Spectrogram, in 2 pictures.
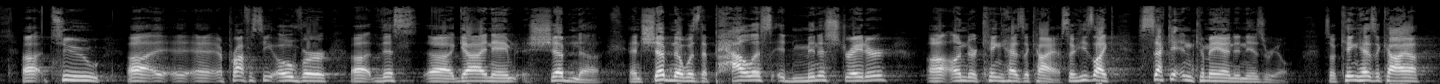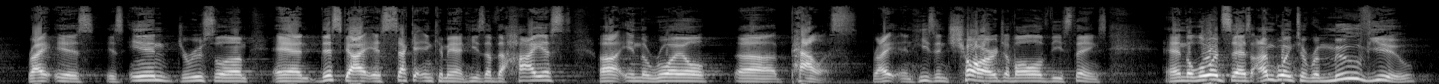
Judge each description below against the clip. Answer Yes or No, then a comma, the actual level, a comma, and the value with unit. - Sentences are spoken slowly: No, average, 155 wpm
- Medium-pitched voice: Yes, medium, 160 Hz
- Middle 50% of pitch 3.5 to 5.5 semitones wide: Yes, average, 3.9 semitones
